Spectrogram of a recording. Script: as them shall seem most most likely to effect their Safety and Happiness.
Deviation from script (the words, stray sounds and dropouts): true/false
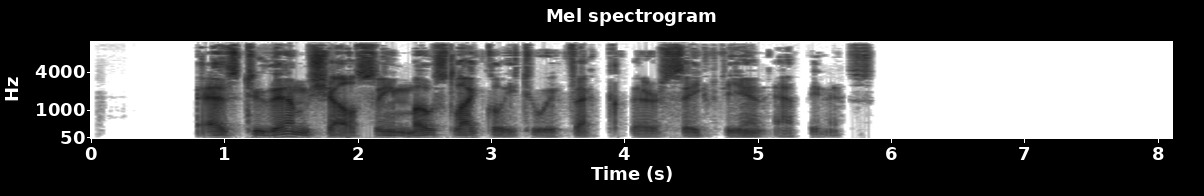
true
